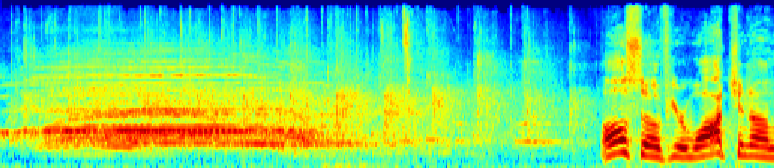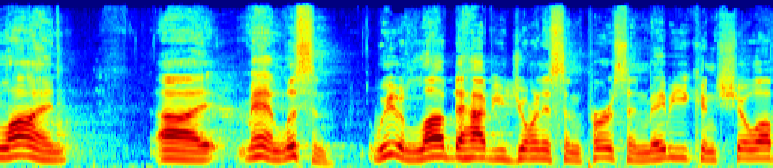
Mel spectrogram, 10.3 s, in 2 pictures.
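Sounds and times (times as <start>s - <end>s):
church congregation cheering and whooping: 0.0s - 2.7s
speech: 4.0s - 10.2s.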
